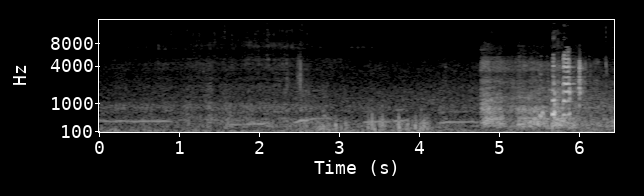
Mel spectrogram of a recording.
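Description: A person's voice holding a steady low hum that stops about a second in, followed by a few short hummed fragments, then laughter breaking out near the end.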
